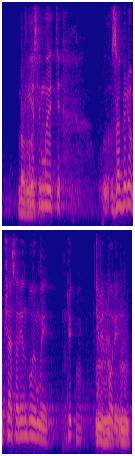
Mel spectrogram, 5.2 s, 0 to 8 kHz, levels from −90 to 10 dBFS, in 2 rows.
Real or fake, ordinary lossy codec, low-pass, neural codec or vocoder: real; none; none; none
